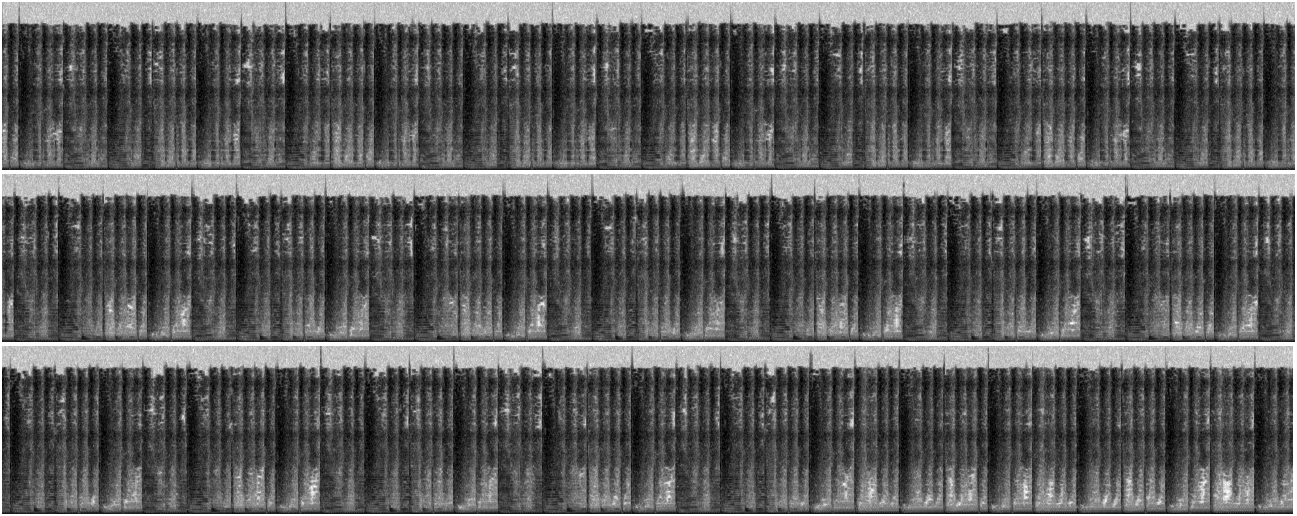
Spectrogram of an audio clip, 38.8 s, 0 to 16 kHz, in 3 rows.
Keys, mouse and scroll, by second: 0.0-0.2 typing, 0.3 ctrl+scroll down 2, 0.5 click, 0.7 click, 0.9 click, 1.1 click, 1.9 ctrl+click, 3.1 middle click, 3.3 middle click, 3.4 middle click, 3.5 ctrl+scroll down 2, 4.2 ctrl+scroll down 2, 4.8 middle click, 5.4 click, 6.3 middle click, 6.6 click, 8.1 click, 9.2 click, 9.5 ctrl+click, 10.0 click, 11.1 click, 11.4 middle click, 11.7 middle click, 11.8 shift+click, 11.9 click, 12.0 middle click, 12.4 click, 12.7 middle click, 13.2 click, 13.5 ctrl+click, 13.7 ctrl+click, 13.9 ctrl+click, 14.3 click, 15.0 click, 15.4 middle drag, 15.6 middle click, 16.0 middle click, 16.9 click, 17.7 click, 18.4 ctrl+click, 19.4 middle click, 19.5 click, 19.6 click, 19.9 click, 22.1 click, 22.9 middle click, 24.3 drag, 25.6 click, 26.2 click, 26.9 click, 27.6 shift+Up, 28.0 middle click, 28.2 drag, 29.3 click, 31.1 click, 32.0 e, 32.6 click, 33.0 middle click, 33.5 middle click, 33.9 click, 34.4 middle click, 34.7 click, 34.9 middle click, 35.1 click, 36.4 click, 36.7 click, 36.9 click, 37.2 click.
